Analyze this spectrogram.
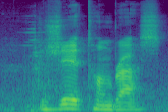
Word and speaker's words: je t'embrasse: Je t'embrasse. E at the end is silent.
